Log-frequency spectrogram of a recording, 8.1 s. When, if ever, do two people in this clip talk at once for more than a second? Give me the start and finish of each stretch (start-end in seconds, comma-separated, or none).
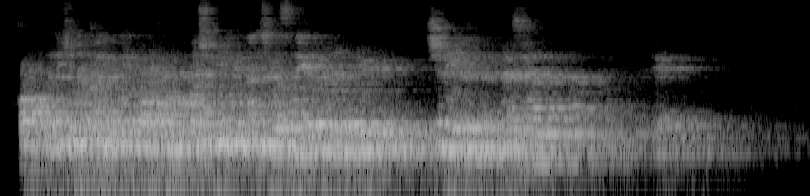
1.5-3.1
